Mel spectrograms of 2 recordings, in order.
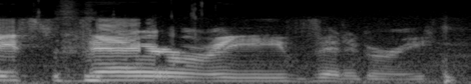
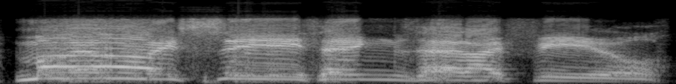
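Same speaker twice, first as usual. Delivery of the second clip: slow, loud crying shout; cursed wail; 6 semitones higher, 10 dB louder, much slower than usual. Acted. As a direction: wail it like a tortured madman.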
